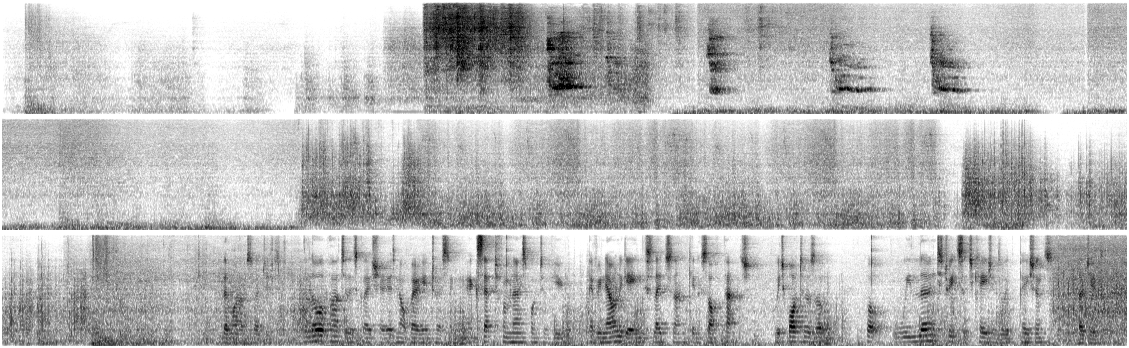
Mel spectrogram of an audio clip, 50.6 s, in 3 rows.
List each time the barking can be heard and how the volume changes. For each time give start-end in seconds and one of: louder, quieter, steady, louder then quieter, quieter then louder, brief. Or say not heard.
6.3-13.1 quieter then louder
13.9-14.4 brief.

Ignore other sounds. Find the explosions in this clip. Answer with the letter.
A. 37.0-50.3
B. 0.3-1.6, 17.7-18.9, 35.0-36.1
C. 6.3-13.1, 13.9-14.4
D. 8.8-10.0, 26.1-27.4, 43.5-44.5
B.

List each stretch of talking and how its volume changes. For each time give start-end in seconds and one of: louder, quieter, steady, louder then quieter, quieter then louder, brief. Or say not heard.
37.0-50.3 steady.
